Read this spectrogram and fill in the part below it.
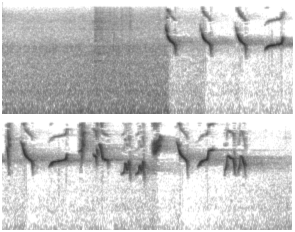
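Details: Bird chirping loudly in a rapid, steady string of bright, high, sharply slurred notes, roughly three per second, following a moment of soft hiss.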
